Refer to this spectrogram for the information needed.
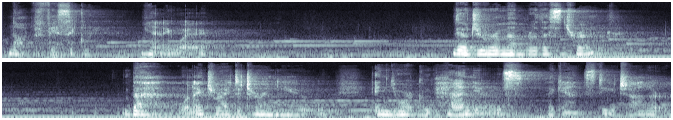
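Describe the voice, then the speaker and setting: A woman playing a seductive, imperious demon queen in an audio roleplay, teasing and condescending, with drawn-out phrasing and breathy asides. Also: on the low side, steady tone. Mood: taunting, intimate. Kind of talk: slow roleplay audio drama monologue with whispers. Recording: echoey reverberant hall with music behind.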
